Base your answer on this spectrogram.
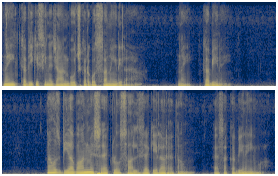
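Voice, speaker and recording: Man playing a deep-voiced, tender vampire boyfriend. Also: vocal fry, no room sound. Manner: soft, intimate, gentle, unhurried. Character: tender, lonely centuries-old vampire boyfriend, male. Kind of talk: romantic ASMR roleplay, addressed to the listener.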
